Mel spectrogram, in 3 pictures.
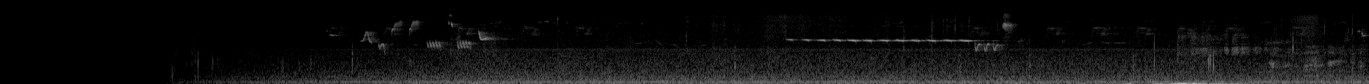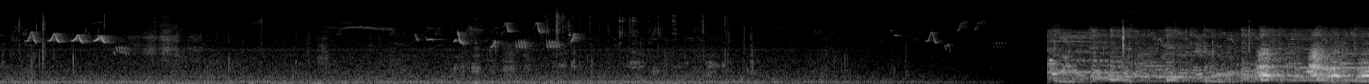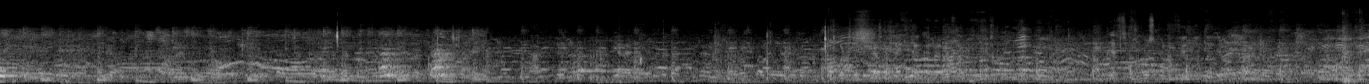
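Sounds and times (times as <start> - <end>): steady low hum: 2.1 - 23.0
birds chirping: 2.5 - 23.9, 24.6 - 40.8
bird trill: 3.3 - 6.5, 7.8 - 11.3, 17.0 - 20.1.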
